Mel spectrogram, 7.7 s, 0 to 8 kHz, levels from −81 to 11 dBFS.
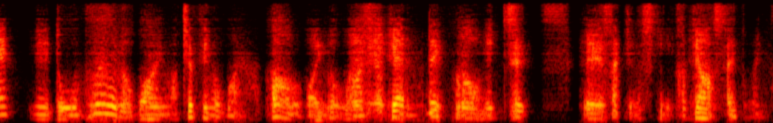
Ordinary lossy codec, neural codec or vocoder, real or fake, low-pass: AAC, 32 kbps; codec, 44.1 kHz, 0.9 kbps, DAC; fake; 7.2 kHz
